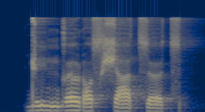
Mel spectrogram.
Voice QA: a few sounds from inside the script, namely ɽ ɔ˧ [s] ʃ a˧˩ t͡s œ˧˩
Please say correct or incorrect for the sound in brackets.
correct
